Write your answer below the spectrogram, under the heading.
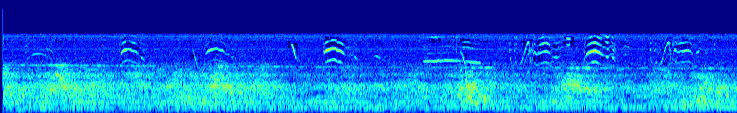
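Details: Northern lapwing pair calling in alarm, distressed about their chick and chasing it away from herons; thin slurred rising-falling notes come repeatedly above a loud steady low rushing background.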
